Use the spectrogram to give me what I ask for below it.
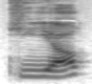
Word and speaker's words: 기역: 기역 is the sound between K and G. Sometimes you hear K and sometimes you hear G.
